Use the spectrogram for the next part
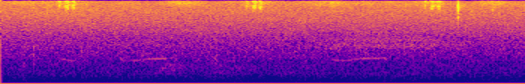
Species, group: Pholidoptera griseoaptera
Orthoptera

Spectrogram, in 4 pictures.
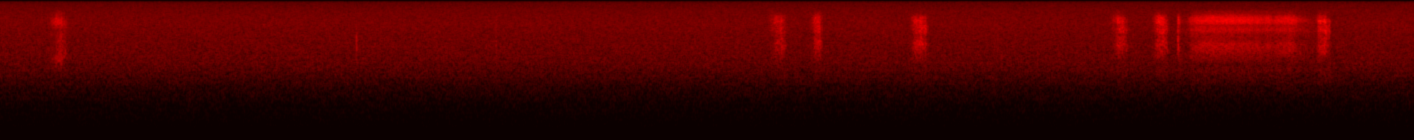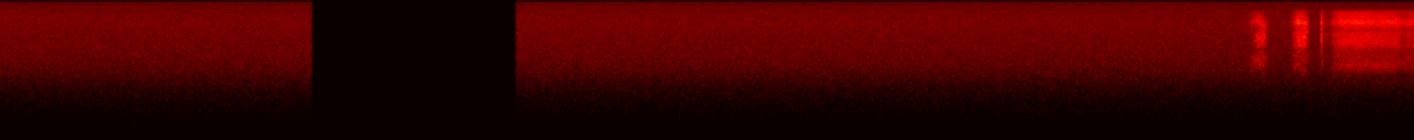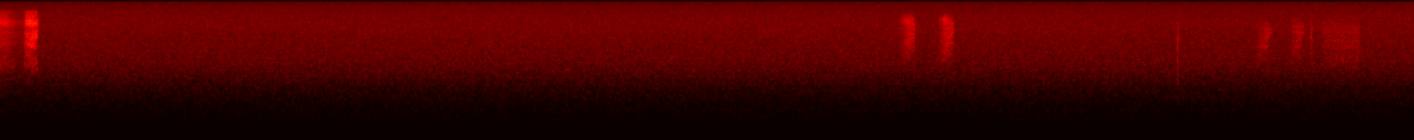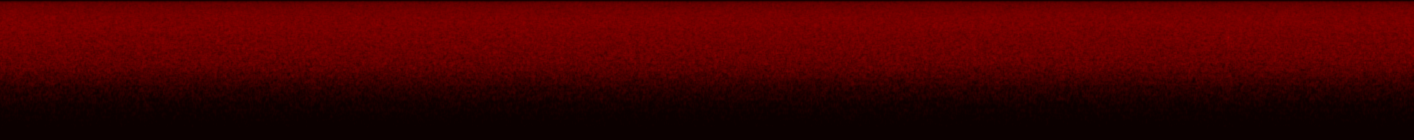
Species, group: Arcyptera fusca
Orthoptera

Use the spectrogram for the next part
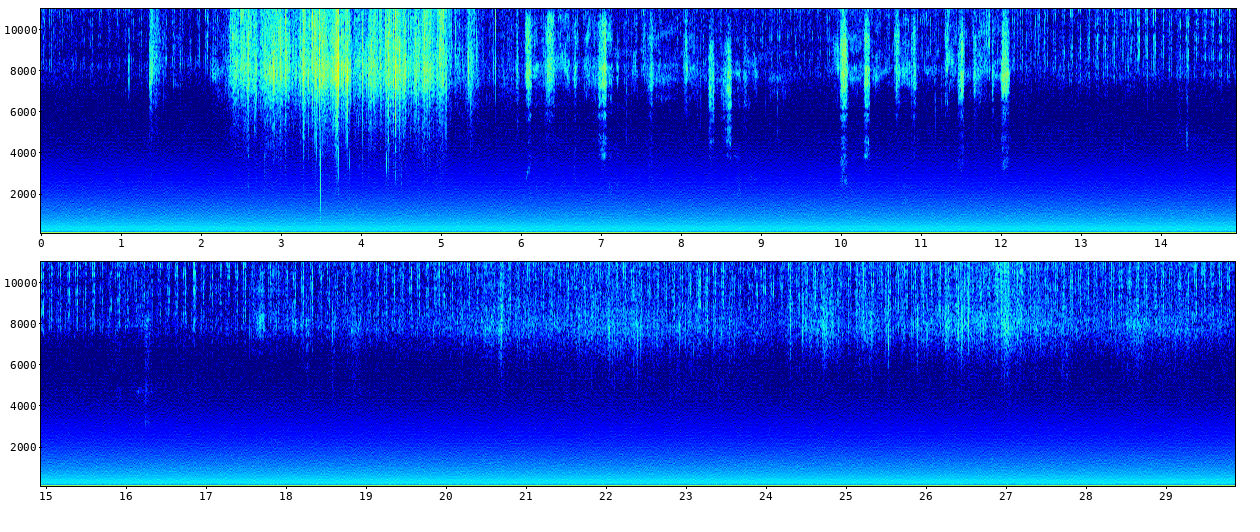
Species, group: Poecilimon jonicus
Orthoptera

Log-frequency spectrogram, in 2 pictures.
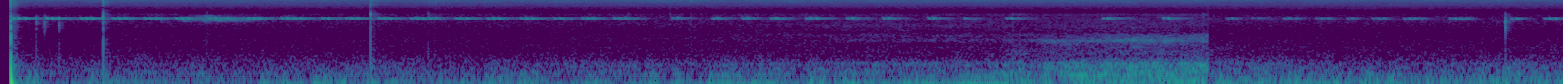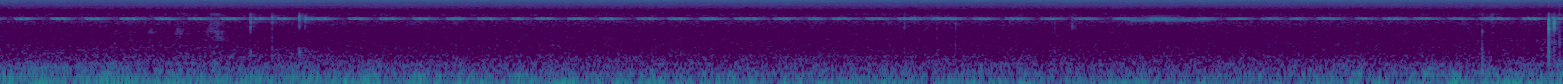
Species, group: Acheta domesticus
Orthoptera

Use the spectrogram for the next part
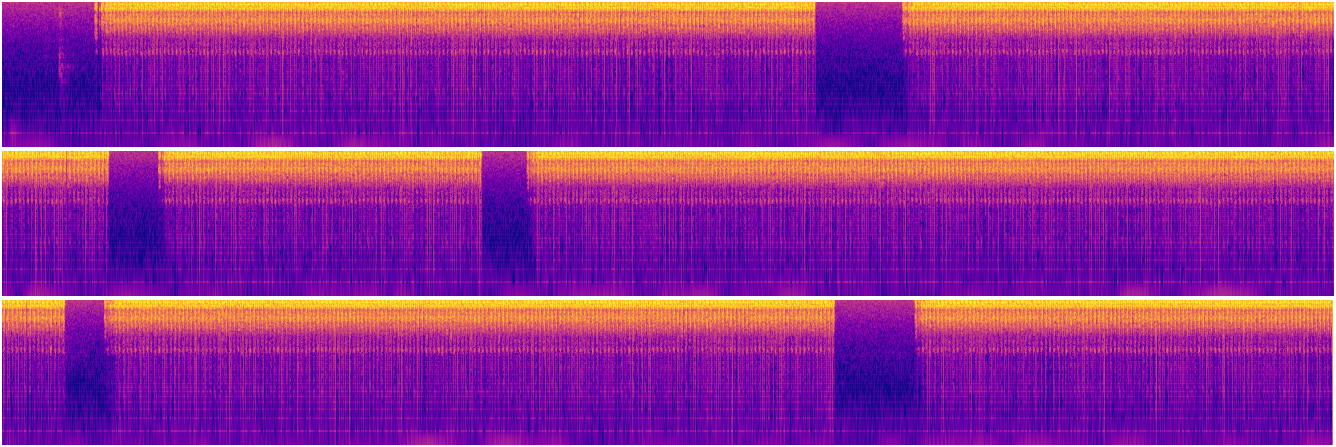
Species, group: Roeseliana ambitiosa
Orthoptera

